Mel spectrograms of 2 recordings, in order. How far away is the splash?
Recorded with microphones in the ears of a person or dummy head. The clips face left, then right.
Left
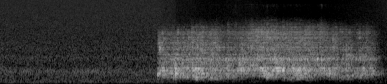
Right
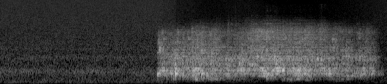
About 2 m.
